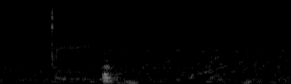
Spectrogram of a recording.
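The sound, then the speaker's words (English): A pen writes notes down by hand, heard as faint scratching on paper with a few soft ticks and taps, quiet and without talk. “Writing this down.”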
